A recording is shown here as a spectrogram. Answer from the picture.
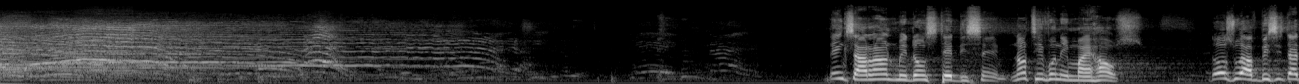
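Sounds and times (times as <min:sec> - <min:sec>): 
audience shouting amen: 0:00.0 - 0:05.2
speech: 0:08.3 - 0:11.4, 0:12.1 - 0:12.9.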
